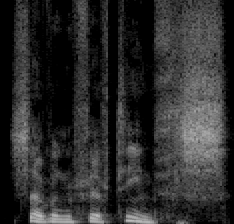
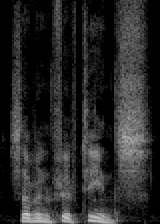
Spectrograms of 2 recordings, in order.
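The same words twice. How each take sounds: First: The final th sound is clearly pronounced. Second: The final th sound is left out. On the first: "I don't think I'm saying seven fifteenths" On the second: "I'm just pretending there's a T H there"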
